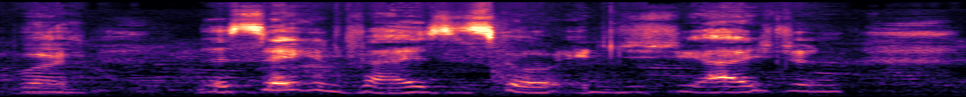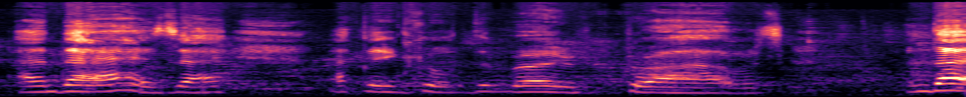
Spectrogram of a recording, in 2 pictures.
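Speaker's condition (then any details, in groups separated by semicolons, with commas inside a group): Acquired brain injury; acquired during brain stem tumour surgery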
